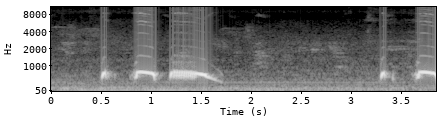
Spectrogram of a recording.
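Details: Luring call of a spotted dove, 'liw tan' song type: short hoot, clipped coo and long falling coo, then after a two-second gap the next phrase starts with hoot and coo.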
